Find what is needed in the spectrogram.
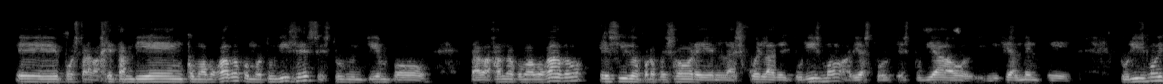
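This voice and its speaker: Here a man speaks at a moderate pace and a medium pitch. His pitch variation is ordinary. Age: 60s. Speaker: teacher. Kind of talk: interview testimony. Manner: halting, many fillers.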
